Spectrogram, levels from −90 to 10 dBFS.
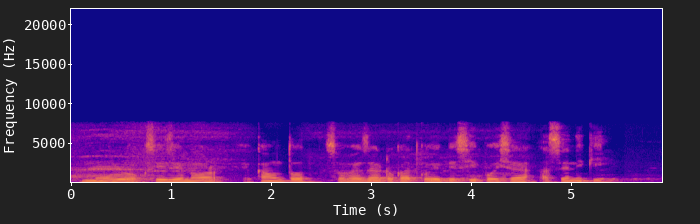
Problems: constant background noise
